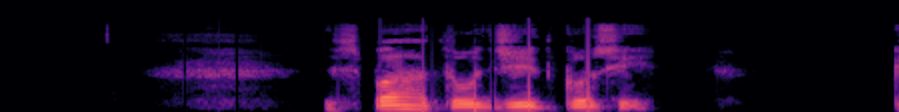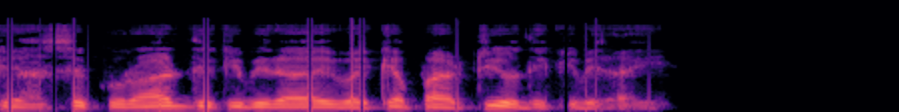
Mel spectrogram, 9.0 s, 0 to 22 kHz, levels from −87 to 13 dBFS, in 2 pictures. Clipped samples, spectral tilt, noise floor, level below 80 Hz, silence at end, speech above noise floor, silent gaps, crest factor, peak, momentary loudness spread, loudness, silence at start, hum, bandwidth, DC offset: under 0.1%; -6.5 dB/octave; -47 dBFS; -52 dBFS; 1.2 s; 26 dB; 1.51-1.60 s, 3.34-3.52 s, 3.83-4.45 s; 20 dB; -4 dBFS; 15 LU; -22 LUFS; 1 s; none; 11 kHz; under 0.1%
